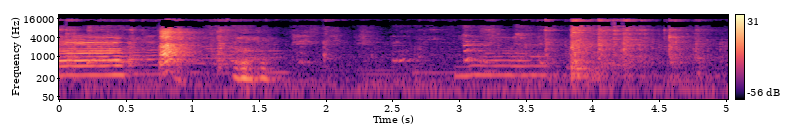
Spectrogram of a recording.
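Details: During a two-week hospital visit, Maltese Dubu whimpers to go home with her owner after surgery: steady thin whines broken by short yips, with voices in the room.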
